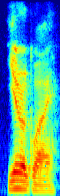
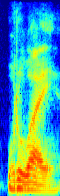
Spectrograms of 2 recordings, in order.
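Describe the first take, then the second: First: The name is pronounced with English sounds. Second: The name is pronounced with Spanish sounds.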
